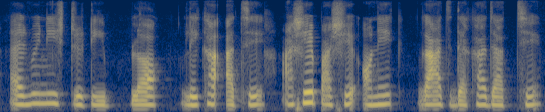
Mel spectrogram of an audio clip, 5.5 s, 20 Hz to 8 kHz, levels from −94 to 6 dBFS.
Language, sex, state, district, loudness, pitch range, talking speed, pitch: Bengali, female, West Bengal, North 24 Parganas, -22 LUFS, 205-240 Hz, 110 wpm, 225 Hz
